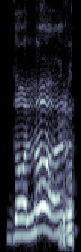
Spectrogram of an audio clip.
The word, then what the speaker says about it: dolor: This is why it's so important to get your vowels right. Dólar is a monetary unit. Dólar. Dolor means a pain, a physical pain.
